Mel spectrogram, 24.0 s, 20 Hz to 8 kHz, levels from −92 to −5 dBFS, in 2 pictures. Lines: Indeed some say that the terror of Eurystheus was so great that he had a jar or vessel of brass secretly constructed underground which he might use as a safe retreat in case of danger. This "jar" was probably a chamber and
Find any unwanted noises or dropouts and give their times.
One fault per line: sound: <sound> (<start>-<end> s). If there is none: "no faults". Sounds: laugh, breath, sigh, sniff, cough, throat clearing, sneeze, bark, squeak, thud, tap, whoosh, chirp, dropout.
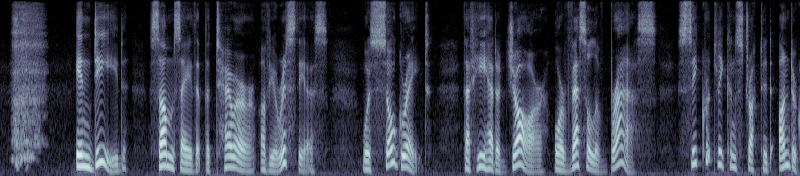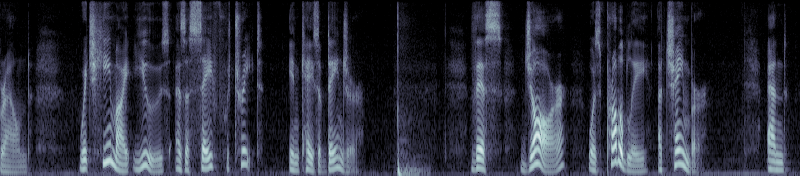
sound: breath (0.2-0.8 s)
sound: thud (18.0-18.5 s)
